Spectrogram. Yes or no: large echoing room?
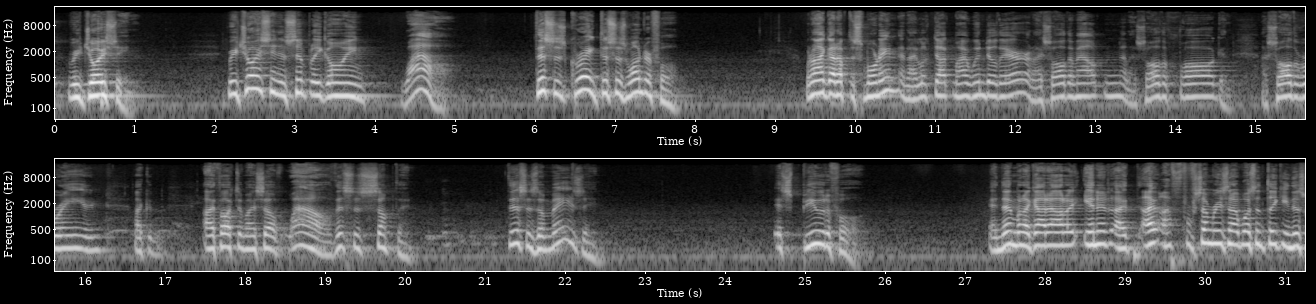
yes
